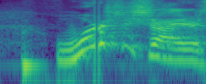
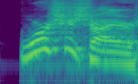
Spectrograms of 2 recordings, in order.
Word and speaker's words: Worcestershire: Worcestershire sauce. That's how not how you pronounce it. Worcestershire sauce.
